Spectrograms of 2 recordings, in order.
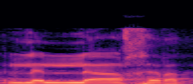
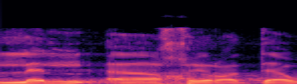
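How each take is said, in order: First: The l runs straight into the following vowel. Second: A glottal catch separates the l from the vowel. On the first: The speaker calls it wrong. "ലല്ലാഖിറത എന്നാണ് അധികം ആളുകളും വായിക്കാറുള്ളത്" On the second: The speaker calls it right. "ഹംസ ഒരിക്കലും നഷ്ടപ്പെടരുത്"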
